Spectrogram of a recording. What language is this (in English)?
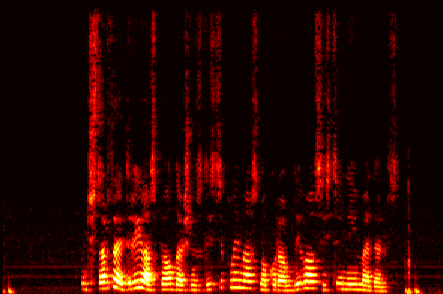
Latvian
